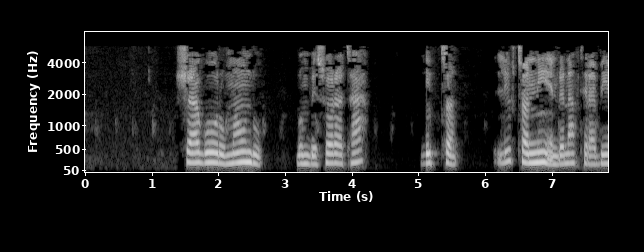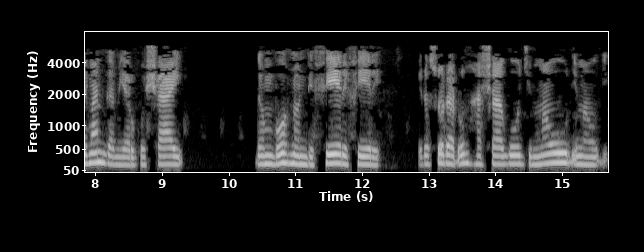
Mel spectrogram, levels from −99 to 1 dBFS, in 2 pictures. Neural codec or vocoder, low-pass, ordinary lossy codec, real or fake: none; 7.2 kHz; MP3, 24 kbps; real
